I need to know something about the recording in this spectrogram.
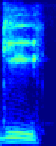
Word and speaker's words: Guy: Canadian hockey players named G I don't know that would be guy to the center that that's how you pronounce pronounce the the the French way of pronouncing guy oh G yeah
